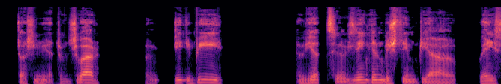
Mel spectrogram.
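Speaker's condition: Parkinson's disease; forgets words mid-sentence

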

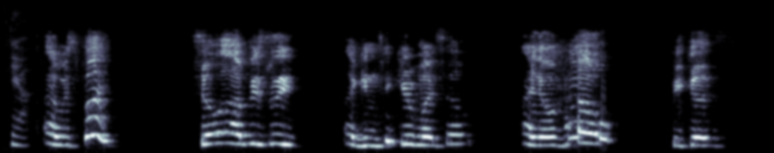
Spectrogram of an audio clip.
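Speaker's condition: Cerebral palsy; hearing intact

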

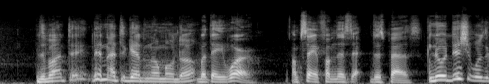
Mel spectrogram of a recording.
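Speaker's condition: No condition

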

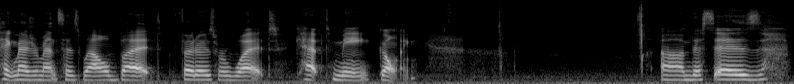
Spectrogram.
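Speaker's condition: No condition

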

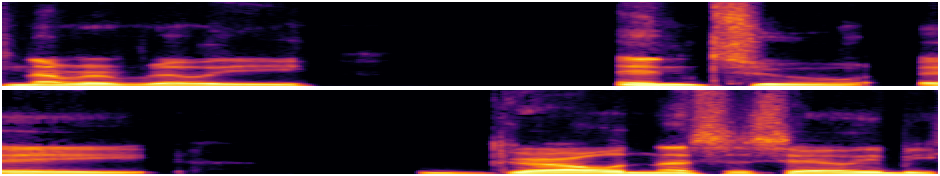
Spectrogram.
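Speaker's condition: Cerebral palsy; since birth

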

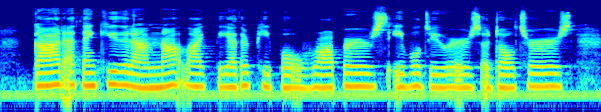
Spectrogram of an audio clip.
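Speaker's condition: No condition

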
